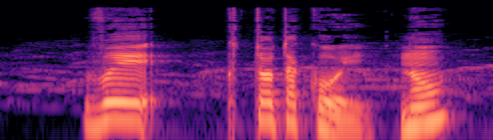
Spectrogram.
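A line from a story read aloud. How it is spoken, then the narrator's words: Angry, through teeth, loud. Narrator (Russian): Колчак со злобой сквозь зубы, но достаточно громко спросил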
